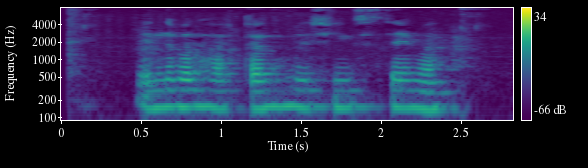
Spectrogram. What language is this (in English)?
Uzbek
